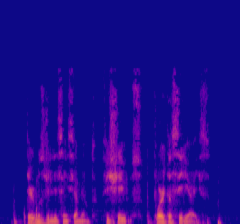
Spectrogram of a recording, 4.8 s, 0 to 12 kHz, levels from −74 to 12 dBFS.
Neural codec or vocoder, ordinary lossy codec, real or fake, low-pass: none; MP3, 32 kbps; real; 10.8 kHz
